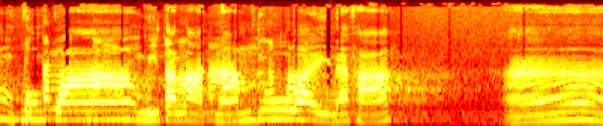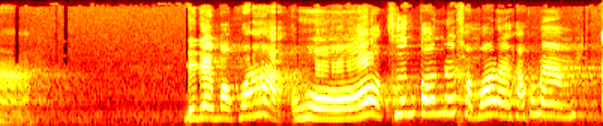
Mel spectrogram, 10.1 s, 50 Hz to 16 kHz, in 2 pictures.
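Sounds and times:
woman humming: 4.2s - 5.4s.

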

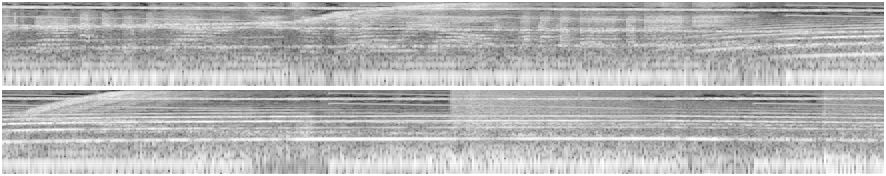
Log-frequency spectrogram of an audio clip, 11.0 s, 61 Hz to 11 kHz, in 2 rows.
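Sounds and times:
gliding synth tones: 0.0s - 11.0s
steady bass: 0.0s - 11.0s.

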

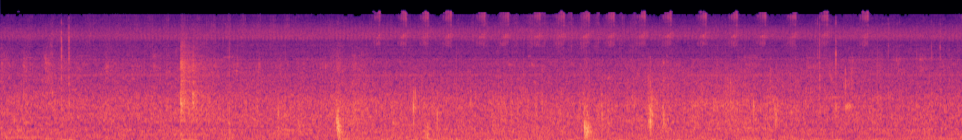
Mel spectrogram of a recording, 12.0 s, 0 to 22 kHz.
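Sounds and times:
steady background hiss: 0.0s - 12.0s
insects chirping faintly: 3.9s - 12.0s.

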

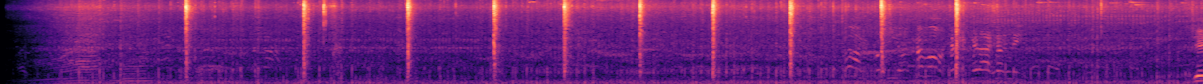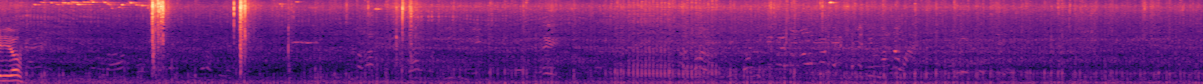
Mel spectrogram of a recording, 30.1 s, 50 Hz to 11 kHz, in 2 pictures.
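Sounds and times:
motorcycles idling: 0.1s - 30.0s
blade chopping a branch: 1.5s - 4.4s, 5.0s - 12.5s, 16.9s - 17.3s, 17.9s - 18.8s, 19.8s - 20.6s.

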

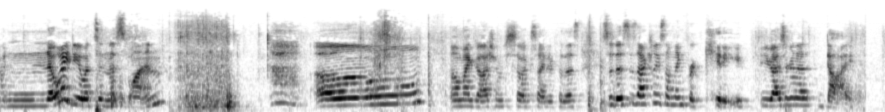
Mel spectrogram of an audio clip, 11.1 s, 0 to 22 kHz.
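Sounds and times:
cardboard rustling: 9.4s - 11.0s.

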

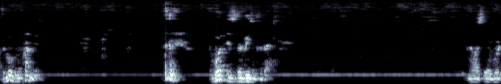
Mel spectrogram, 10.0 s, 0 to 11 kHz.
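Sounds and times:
tape recorder hum: 0.0s - 10.0s.

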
